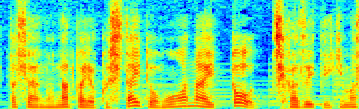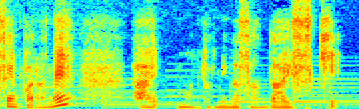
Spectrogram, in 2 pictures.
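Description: A woman's voice: low voice, expressive, a little fast, darkish tone, faint music behind. A woman hosting a casual livestream, talking in a humble, effusive and playfully feisty way. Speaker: livestream host, amateur voice actor.

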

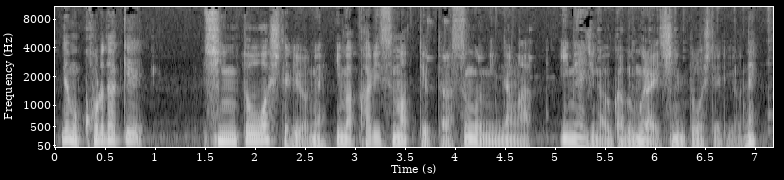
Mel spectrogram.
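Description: A man's voice: low voice, very animated, fast, warm tone, slightly rough. A man hosting a casual advice talk, explaining conversationally and questioning his own phrasing as he thinks aloud. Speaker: podcast host.

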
